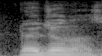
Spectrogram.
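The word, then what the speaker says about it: resonance: 시작 리소 그즈 s 여기서 발음 s가 모음 모음 사이에 있으면 이런 발음이 많이 난다고 reson넌스 알겠죠? 어, 정말 가은형 읽어 보세요. 시작 어 그렇지 이게 공명 알겠죠? 아, 재후 그죠? 재후 제 레조넌스 하겠죠?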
